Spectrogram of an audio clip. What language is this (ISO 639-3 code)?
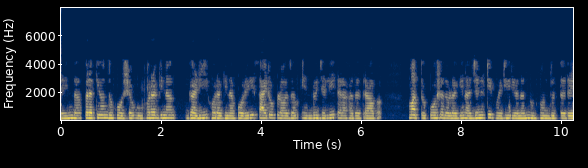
kan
